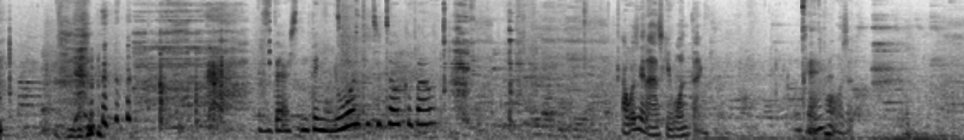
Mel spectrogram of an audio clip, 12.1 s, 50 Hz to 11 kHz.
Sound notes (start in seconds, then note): 0.0 giggling; 0.7 laughing; 5.4 utensils scraping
